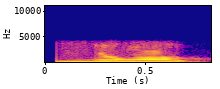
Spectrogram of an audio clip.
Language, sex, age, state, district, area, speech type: Bodo, male, 60+, Assam, Kokrajhar, rural, conversation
